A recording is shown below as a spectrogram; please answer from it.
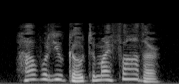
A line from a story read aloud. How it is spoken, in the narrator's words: she pleaded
